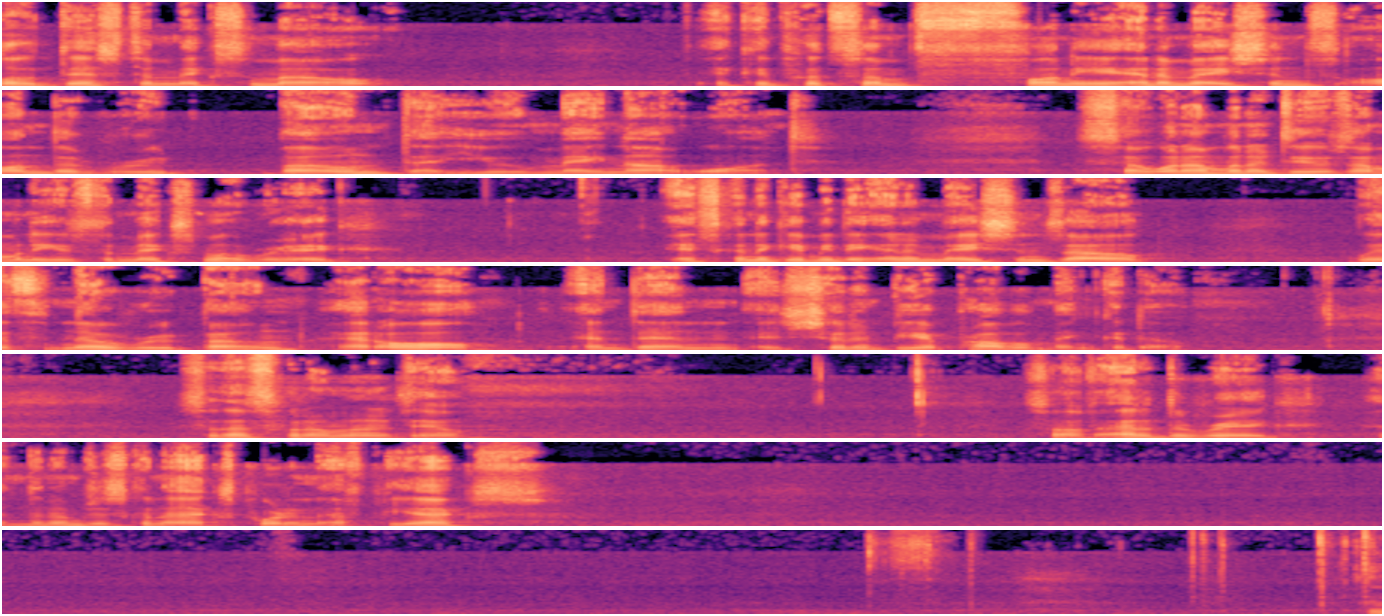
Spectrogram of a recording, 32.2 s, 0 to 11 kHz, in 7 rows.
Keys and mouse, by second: 7.3-8.8 drag, 18.8 click, 22.5-27.3 drag.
